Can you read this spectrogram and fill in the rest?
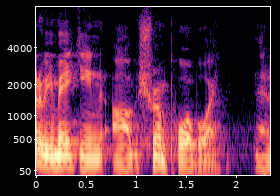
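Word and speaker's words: po' boy: be making um shrimp poor boy and it's uh it's spelled p o bo oy but it's poor boy it's based on it's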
